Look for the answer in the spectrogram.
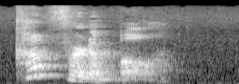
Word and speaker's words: comfortable: Yo te diría, comfortable, porque viene de la palabra comfort, que es comodidad, y able, capaz de. Entonces, comfortable no está mal dicho, pero probablemente a la hora de la hora, lo que vamos a decir es comfortable.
